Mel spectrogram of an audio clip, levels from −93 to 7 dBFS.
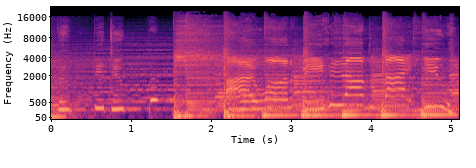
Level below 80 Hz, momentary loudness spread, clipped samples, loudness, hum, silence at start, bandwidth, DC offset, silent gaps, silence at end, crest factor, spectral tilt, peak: -30 dBFS; 8 LU; under 0.1%; -16 LUFS; none; 0 s; 18.5 kHz; under 0.1%; none; 0 s; 16 dB; -4.5 dB/octave; -2 dBFS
